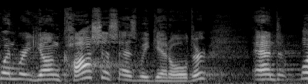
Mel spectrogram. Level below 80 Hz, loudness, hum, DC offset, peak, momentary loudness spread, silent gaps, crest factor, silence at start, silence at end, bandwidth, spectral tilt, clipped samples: -54 dBFS; -22 LUFS; none; under 0.1%; -4 dBFS; 8 LU; none; 20 dB; 0 s; 0 s; 16 kHz; -3.5 dB/octave; under 0.1%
